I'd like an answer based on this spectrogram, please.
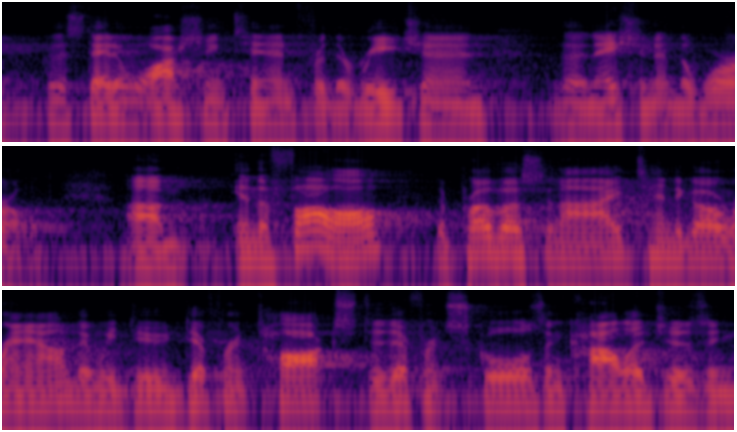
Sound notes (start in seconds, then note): none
